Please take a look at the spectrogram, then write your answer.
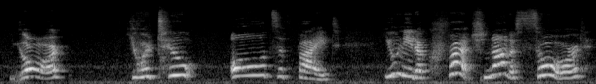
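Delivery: high, scornful teasing; Lady Capulet scorning her old husband's wish to fight; mocking. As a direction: sneer at him for being too old to fight.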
